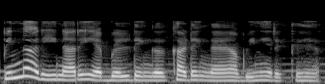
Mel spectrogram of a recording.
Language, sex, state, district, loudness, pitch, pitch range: Tamil, female, Tamil Nadu, Nilgiris, -15 LUFS, 190 Hz, 180-205 Hz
